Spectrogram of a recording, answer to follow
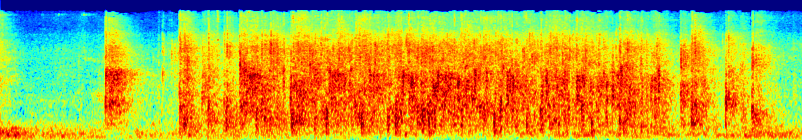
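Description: Audience applauding: the clapping starts about a second in, swells, then fades away near the end.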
